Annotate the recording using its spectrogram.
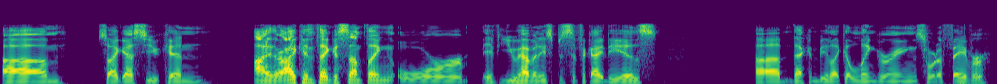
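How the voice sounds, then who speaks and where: A man's voice: on the low side, fairly even intonation, moderate pace, a bit bright, clean tone, dry recording, dull audio. A man running a tabletop roleplaying game as game master, talking hesitantly with many ums and restarts.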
